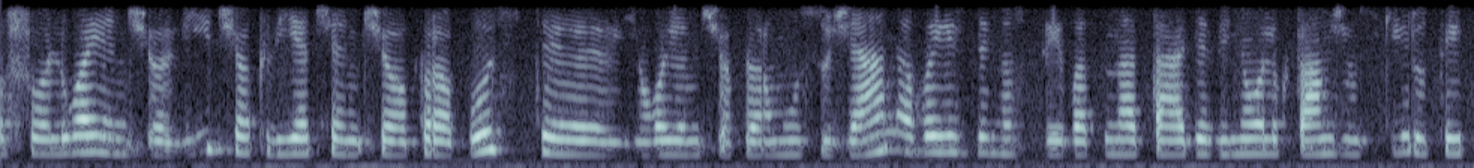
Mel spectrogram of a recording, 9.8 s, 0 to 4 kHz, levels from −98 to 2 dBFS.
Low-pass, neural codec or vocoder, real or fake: 3.6 kHz; none; real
